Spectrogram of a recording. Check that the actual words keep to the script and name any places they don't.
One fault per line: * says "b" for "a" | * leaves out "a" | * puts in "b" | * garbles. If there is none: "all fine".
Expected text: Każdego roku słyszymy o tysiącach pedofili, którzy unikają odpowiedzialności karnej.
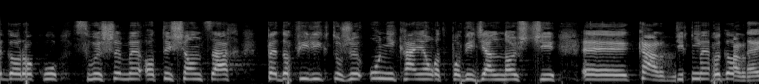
* garbles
